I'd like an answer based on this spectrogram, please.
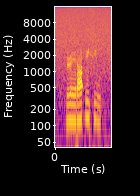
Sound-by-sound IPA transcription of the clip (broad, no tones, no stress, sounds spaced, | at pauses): ɭ ø ɾ ɒ ʔ y fʲ u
